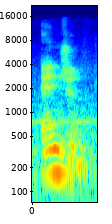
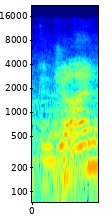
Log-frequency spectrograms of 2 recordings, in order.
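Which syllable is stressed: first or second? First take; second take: first; second. First: The stress is on the first syllable. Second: The stress is on the second syllable. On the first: The speaker calls it right. "It's the first syllable" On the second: The speaker calls it wrong. "doesn't sound right"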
